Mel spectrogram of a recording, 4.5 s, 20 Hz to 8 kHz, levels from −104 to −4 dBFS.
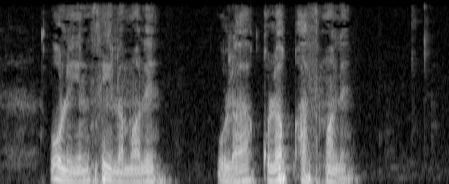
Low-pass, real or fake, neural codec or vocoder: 7.2 kHz; real; none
